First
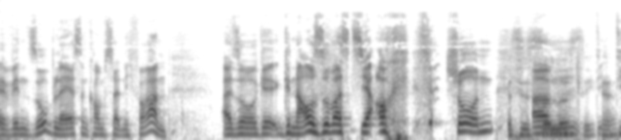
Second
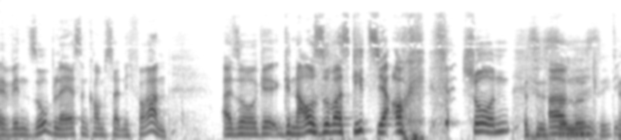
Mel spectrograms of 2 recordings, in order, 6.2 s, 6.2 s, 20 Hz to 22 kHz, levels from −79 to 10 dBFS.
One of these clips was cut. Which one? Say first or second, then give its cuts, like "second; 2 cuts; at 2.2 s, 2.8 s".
first; 1 cut; at 3.5 s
